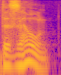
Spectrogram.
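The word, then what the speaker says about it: DAZN: Und irgendwann lief, glaube ich, mal der erste Spot im Fernsehen und dann wurde es halt irgendwann mal ausgesprochen, The Zone.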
